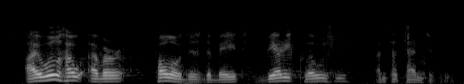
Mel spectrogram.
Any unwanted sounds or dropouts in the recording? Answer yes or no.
no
